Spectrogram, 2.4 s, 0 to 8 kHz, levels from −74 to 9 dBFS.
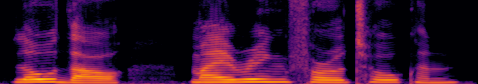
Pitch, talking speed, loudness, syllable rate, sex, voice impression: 215 Hz, 175 wpm, -15 LUFS, 4.2 syllables/s, female, very feminine, slightly young, slightly adult-like, thin, slightly tensed, slightly weak, slightly dark, slightly soft, clear, slightly halting, cute, very intellectual, slightly refreshing, very sincere, calm, friendly, reassuring, slightly unique, elegant, sweet, kind, very modest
